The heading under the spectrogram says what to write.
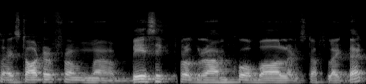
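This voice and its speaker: A man with a Tamil accent at a moderate pace, his intonation fairly even. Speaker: senior leader, panelist. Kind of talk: panel discussion. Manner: halting, many fillers.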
